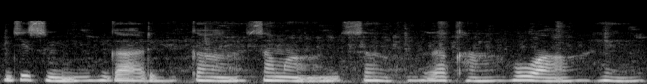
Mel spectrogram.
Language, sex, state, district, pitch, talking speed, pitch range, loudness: Hindi, female, Bihar, Katihar, 175 Hz, 75 wpm, 160-180 Hz, -17 LUFS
